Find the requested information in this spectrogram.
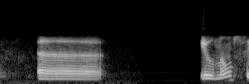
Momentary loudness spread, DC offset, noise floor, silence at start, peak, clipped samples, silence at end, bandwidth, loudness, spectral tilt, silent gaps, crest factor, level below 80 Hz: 10 LU; under 0.1%; -69 dBFS; 0 s; 0 dBFS; under 0.1%; 0 s; 5.6 kHz; -18 LUFS; -4.5 dB/octave; none; 20 dB; -62 dBFS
